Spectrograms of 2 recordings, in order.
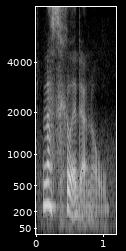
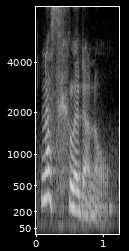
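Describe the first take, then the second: The two takes are said the same way.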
